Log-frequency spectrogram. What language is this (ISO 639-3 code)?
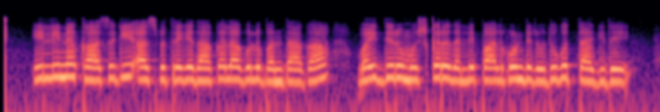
kan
